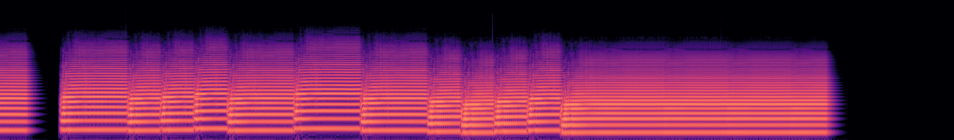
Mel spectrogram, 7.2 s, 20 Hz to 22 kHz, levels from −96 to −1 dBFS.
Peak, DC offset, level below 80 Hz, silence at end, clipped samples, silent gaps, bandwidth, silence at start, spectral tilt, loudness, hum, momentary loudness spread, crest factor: -6 dBFS; under 0.1%; -76 dBFS; 0.9 s; under 0.1%; none; 9.2 kHz; 0 s; -5 dB/octave; -21 LUFS; none; 2 LU; 16 dB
